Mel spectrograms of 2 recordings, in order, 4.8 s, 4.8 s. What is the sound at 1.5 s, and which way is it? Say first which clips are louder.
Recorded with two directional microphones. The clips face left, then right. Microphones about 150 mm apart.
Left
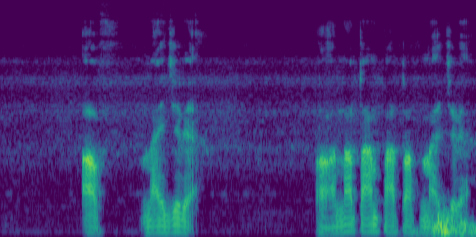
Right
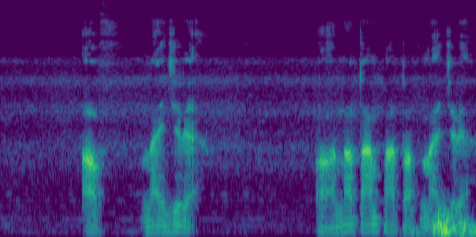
Speech: left 7 dB; 55° left (ahead or behind).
